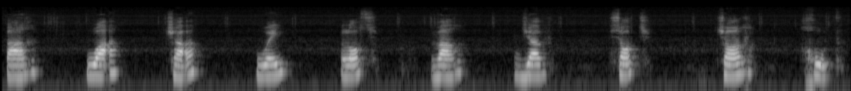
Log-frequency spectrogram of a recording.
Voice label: numbers klingon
